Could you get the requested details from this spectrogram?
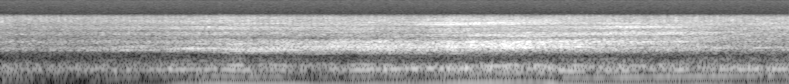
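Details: Steady low engine rumble, like an idling or passing vehicle, swells slightly in the middle and persists throughout, with no animal calls heard.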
